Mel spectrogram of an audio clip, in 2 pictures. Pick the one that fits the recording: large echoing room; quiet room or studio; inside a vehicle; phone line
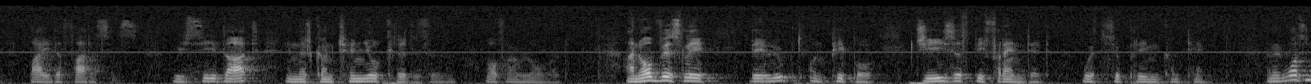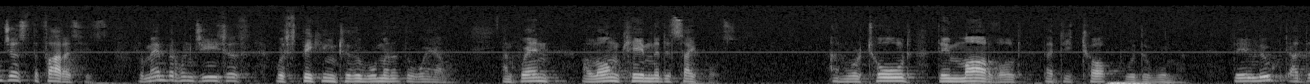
large echoing room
